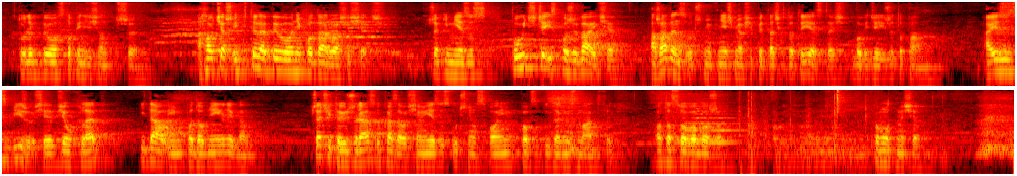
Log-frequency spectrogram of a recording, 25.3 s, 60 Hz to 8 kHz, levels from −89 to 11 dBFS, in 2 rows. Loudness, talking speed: -24 LUFS, 150 wpm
